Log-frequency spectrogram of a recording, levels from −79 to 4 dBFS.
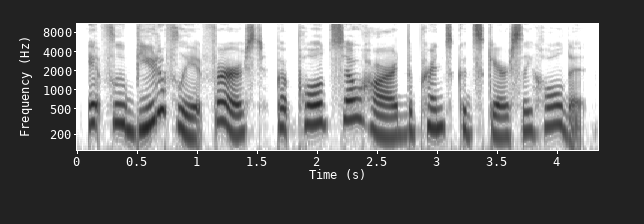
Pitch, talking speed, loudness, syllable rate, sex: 250 Hz, 205 wpm, -18 LUFS, 5.4 syllables/s, female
